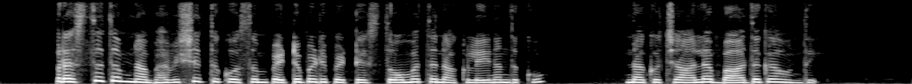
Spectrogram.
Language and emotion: Telugu, sad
